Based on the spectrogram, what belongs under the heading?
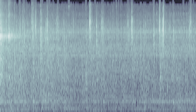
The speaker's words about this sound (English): And then open up the big roller shutter doors where the tractors are stored, ready for another busy day on the farm. Here we go.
